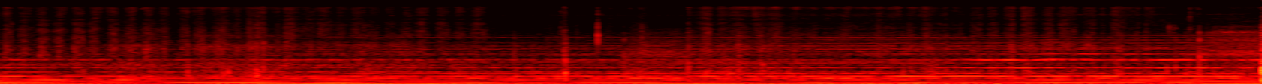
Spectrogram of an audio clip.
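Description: Soft background music of steady, sustained notes, with faint rubbing of a cloth on a leather shoe beneath it.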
